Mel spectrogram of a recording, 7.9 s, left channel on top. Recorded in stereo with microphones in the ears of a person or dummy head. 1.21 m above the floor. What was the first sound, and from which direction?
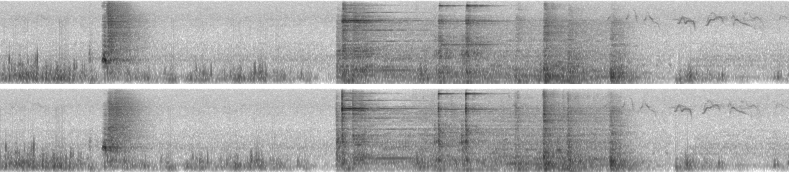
A crack, 85° left.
